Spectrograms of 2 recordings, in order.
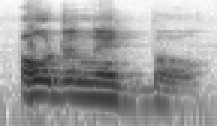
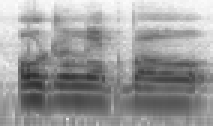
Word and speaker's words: Odenigbo: I'm just putting in name pronounce. So I got names correct. Odenigbo. Odenigbo.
